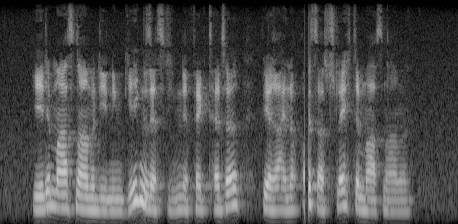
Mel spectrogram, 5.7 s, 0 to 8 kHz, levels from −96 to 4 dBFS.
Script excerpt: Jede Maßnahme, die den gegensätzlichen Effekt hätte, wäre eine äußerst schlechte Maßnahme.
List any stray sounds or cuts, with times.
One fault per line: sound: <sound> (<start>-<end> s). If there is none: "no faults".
sound: dropout (3.8-3.9 s)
